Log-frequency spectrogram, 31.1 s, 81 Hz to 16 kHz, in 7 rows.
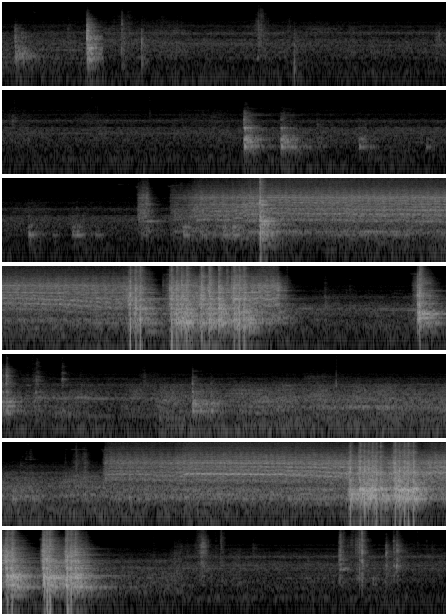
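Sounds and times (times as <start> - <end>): handheld electric power tool running: 10.2 - 16.3, 22.9 - 31.0
harsh bursts of metalwork: 10.3 - 16.3, 22.9 - 29.0.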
